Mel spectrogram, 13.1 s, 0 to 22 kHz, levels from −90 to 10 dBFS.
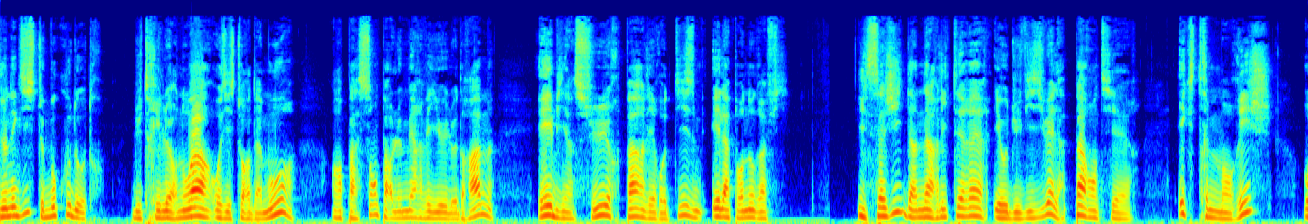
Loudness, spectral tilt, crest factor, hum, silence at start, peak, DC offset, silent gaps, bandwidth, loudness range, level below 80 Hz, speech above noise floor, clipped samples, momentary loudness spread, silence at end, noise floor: -15 LUFS; -6.5 dB/octave; 14 dB; none; 0 s; 0 dBFS; under 0.1%; none; 16.5 kHz; 2 LU; -40 dBFS; 27 dB; under 0.1%; 9 LU; 0 s; -41 dBFS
